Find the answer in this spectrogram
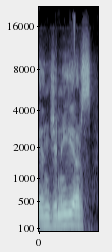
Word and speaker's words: engineer: You guys are going to be engineers, and if you don't pronounce the name of your own profession right, what impression would you give to the others?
